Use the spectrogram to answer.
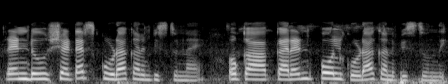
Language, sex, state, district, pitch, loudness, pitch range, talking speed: Telugu, female, Telangana, Mahabubabad, 240 Hz, -14 LUFS, 225-255 Hz, 120 wpm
